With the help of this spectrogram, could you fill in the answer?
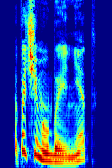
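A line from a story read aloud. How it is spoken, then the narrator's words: Overly cheerful reply. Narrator (Russian): чересчур бодро ответил Таннер Болт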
